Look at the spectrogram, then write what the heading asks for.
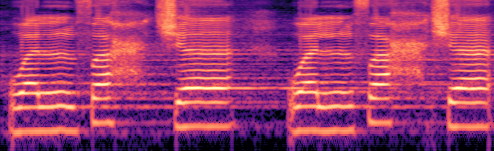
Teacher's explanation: ha kecil atau biasa dikenal dengan ha pedas jadi cara bacanya fa-nya dibunyikan secara Hamas yaitu ada desis angin yang agak samar-samar walfahsya walfahsya jadi ada Hnya ya ada bunyi ha gitu jadi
